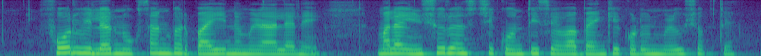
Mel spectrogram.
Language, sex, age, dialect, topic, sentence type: Marathi, female, 25-30, Northern Konkan, banking, question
